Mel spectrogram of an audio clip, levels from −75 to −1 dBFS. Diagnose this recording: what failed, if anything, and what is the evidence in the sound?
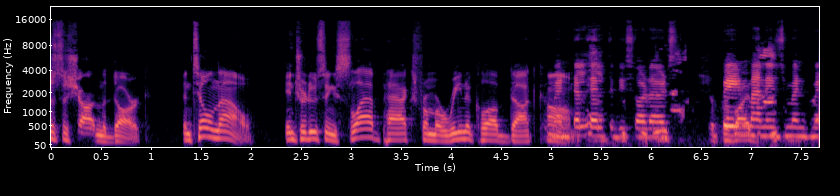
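Speech suppressed in double talk, in call processing. The speech dips about 10 dB at 0.25–0.46 s. It drops by about 40 dB at 5.64–6.66 s, and again from 7.11 s to the end. The echo canceller likely saw both sides at once and turned the talker down.

Echo leak, also in call processing. A delayed copy of the speech, 332 ms late, appears at 5.38–5.54 s, 6.19–6.33 s and 7.11–7.25 s. It rises from about 20 dB below the speech to roughly equal level. A loudspeaker's echo likely passed the canceller uncancelled.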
